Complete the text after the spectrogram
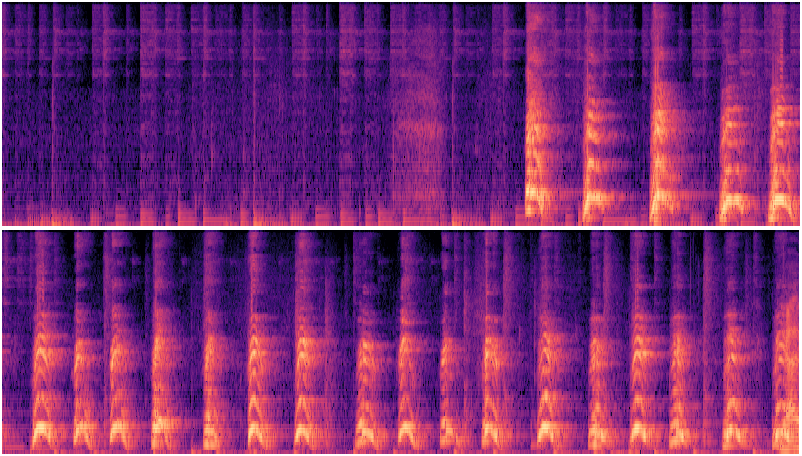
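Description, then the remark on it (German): After a few quiet seconds, a person imitates a dog barking: a long, steady run of loud, evenly spaced barks continuing to the end. “Du darfst aber gerne noch weiter bellen.”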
